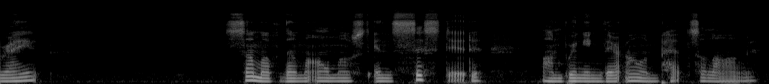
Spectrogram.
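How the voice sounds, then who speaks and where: A woman voicing a lonely, flirtatious vampire in an ASMR roleplay, soft and breathy, teasing and intimate with hesitant pauses, tender yet easily irritated. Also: deep voice, exaggerated voice. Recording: soft piano music behind.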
